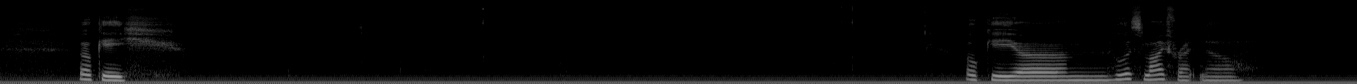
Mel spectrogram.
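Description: A young woman speaks briefly and casually into a close microphone.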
